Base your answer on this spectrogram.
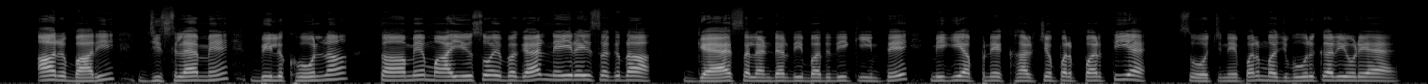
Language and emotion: Dogri, sad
